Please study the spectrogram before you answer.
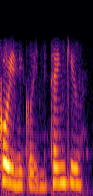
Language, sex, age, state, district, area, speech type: Punjabi, female, 18-30, Punjab, Patiala, urban, conversation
